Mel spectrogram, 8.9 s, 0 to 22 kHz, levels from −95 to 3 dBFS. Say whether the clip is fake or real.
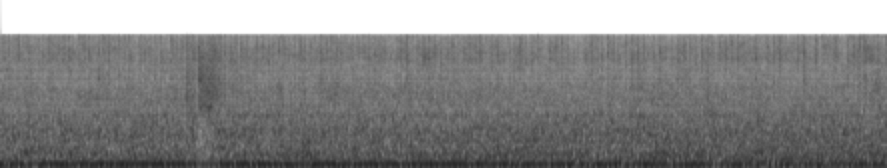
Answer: fake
